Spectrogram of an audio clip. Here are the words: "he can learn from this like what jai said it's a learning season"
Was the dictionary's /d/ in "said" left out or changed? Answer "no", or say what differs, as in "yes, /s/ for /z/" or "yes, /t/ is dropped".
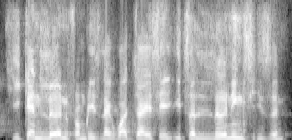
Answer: yes, /d/ is dropped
